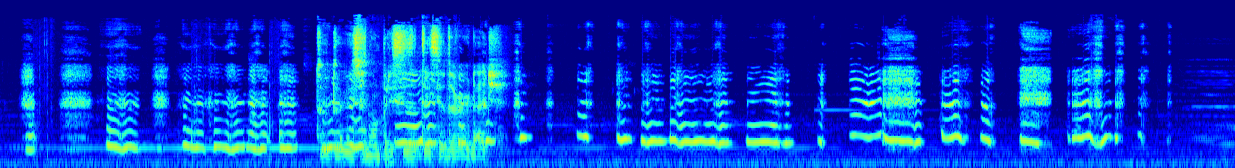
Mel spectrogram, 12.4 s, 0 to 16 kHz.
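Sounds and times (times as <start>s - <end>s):
woman crying and whimpering: 0.1s - 11.8s
speech: 0.2s - 5.3s.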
